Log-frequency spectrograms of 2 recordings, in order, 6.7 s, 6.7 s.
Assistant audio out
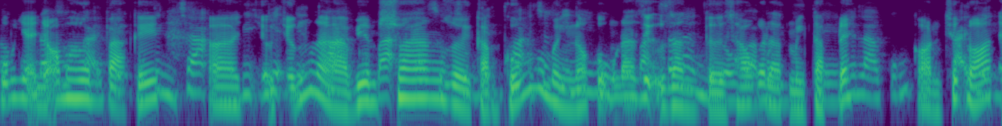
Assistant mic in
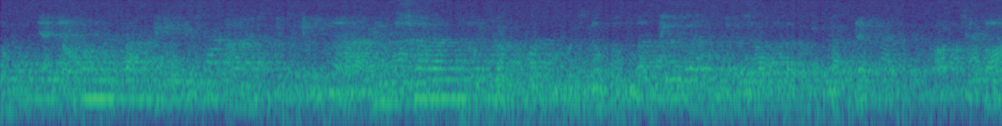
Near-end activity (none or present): none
